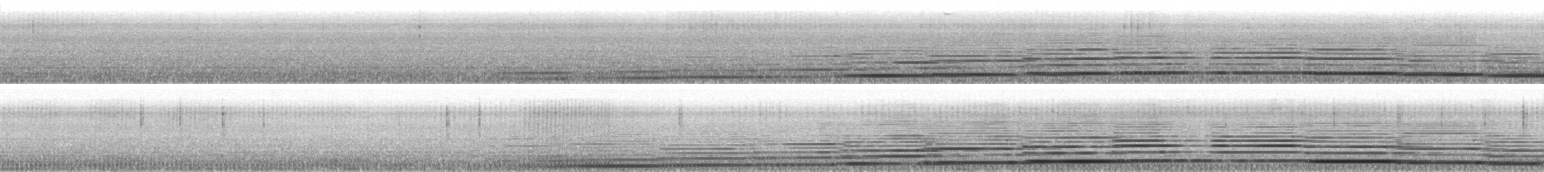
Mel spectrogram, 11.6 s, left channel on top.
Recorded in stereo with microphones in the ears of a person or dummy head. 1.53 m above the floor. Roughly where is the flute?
Right.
